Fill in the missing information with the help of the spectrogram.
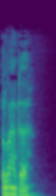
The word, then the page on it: bladder: British English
